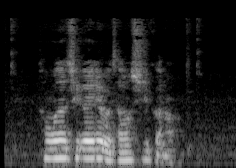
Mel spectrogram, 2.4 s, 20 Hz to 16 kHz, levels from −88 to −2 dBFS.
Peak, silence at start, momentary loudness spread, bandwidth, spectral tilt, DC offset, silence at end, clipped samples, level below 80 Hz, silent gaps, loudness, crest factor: -10 dBFS; 0.45 s; 16 LU; 11.5 kHz; -7 dB/octave; under 0.1%; 0.65 s; under 0.1%; -56 dBFS; none; -23 LUFS; 16 dB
